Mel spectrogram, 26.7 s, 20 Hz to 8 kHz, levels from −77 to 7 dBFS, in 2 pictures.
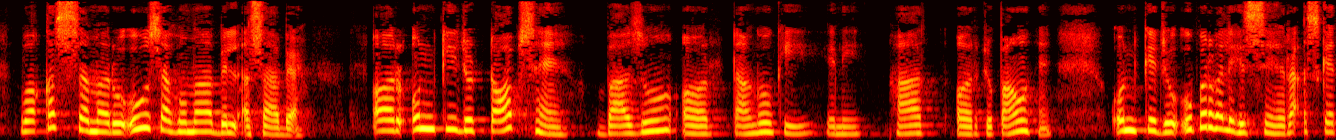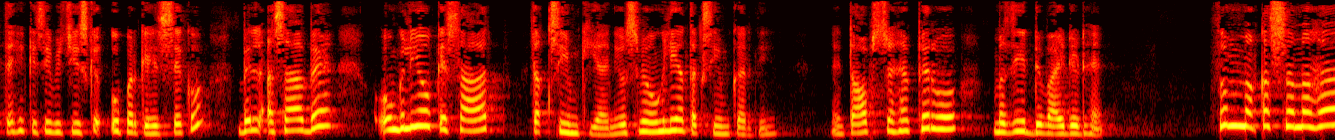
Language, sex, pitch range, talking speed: Urdu, female, 180-240 Hz, 135 wpm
